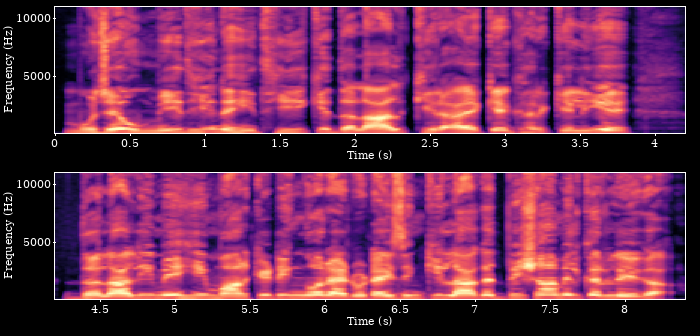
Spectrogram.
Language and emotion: Hindi, surprised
